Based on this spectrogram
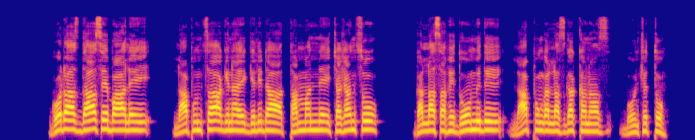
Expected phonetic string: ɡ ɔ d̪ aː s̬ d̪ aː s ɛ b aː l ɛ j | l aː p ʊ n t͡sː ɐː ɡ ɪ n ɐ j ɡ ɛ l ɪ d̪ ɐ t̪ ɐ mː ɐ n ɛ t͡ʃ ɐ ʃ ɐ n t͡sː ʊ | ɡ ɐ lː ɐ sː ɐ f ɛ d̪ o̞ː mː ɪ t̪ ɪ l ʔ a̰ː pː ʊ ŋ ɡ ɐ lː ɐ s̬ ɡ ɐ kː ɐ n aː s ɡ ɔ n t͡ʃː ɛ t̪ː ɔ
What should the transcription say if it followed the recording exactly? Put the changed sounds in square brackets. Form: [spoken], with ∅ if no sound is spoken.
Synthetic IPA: ɡ ɔ d̪ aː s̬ d̪ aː s ɛ b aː l ɛ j | l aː p ʊ n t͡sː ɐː ɡ ɪ n ɐ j ɡ ɛ l ɪ d̪ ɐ t̪ ɐ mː ɐ [nː] ɛ t͡ʃ ɐ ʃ ɐ n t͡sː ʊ | ɡ ɐ lː ɐ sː ɐ f ɛ d̪ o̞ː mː ɪ [d̪] ɪ l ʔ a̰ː pː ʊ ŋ ɡ ɐ lː ɐ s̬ ɡ ɐ kː ɐ n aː s [b] ɔ n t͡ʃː ɛ t̪ː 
